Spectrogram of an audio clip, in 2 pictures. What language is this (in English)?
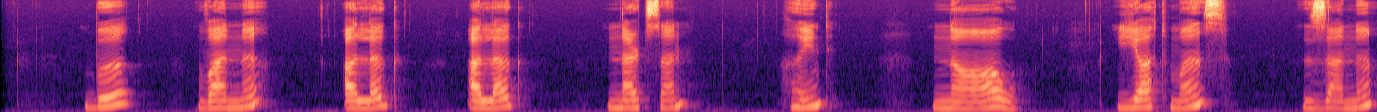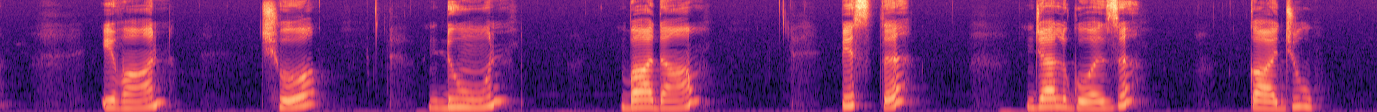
Kashmiri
